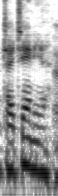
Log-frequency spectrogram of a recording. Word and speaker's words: Titania: The next one would be, is it Titania? Is that how you say it? – That's how I say it. Yeah, Titania.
